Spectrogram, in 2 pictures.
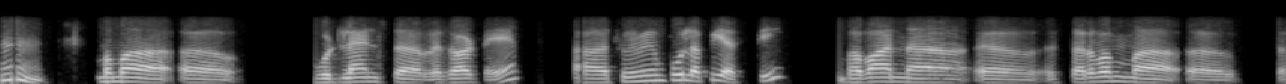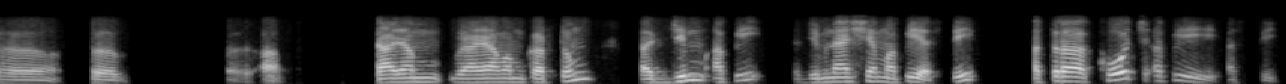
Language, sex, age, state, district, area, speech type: Sanskrit, male, 30-45, Karnataka, Bangalore Urban, urban, conversation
